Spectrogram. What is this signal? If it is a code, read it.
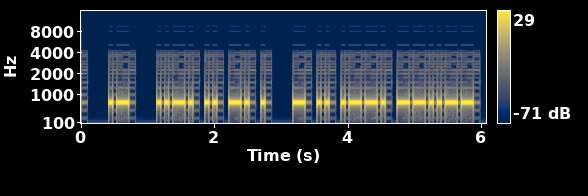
Morse code, heard as a keyed tone, about 20 wpm, 750 Hz. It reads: A FINE TIP,
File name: cwa / W1AW-Level3 / 20WPM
